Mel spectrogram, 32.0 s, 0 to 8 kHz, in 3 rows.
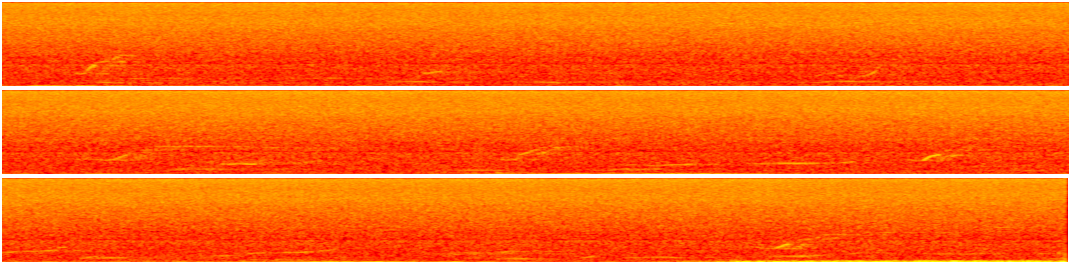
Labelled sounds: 1.1	1.4	humpback whale, 0.86 to 1.2 kHz
15.9	16.2	humpback whale, 0.80 to 0.96 kHz

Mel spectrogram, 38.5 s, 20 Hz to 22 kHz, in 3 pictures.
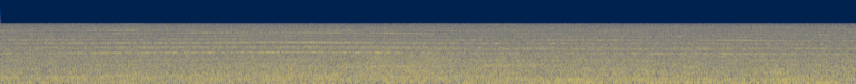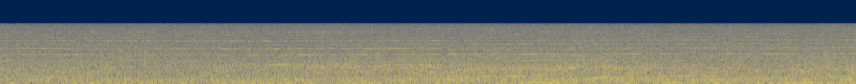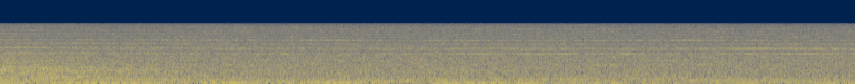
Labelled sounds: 10.3	12.1	vessel noise, 1.8 to 4.3 kHz

